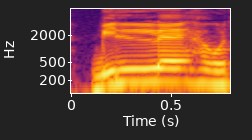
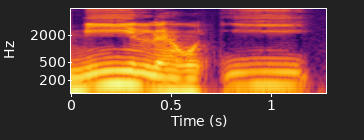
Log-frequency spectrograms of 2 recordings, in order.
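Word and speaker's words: Miele: 옆에 미일레라고 돼요. 밀레하고 짧게 있는 게 아니라 미일레하고 미일레 길게 발음되면 됩니다.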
